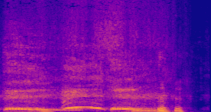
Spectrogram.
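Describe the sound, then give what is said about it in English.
Exaggerated, deep gasping breaths drawn in a few loud, voiced heaves, ending in a couple of quick short gasps before silence. “Yes, I can finally breathe how I want to.”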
